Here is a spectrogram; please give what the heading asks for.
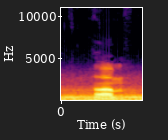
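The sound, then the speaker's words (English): A steady low engine and road rumble fills a car's interior while it drives on the Autobahn, with a short burst of voice rising briefly over the hum. “isn't it distracting to record a podcast while you're driving? It's really not. And while I am... Did I shift? Yeah. I am on the Autobahn. It makes it pretty mindless to drive.”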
